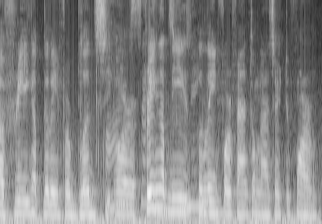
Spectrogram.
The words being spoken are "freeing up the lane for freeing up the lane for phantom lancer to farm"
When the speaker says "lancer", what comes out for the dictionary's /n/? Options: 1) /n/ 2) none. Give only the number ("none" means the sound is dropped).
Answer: 2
